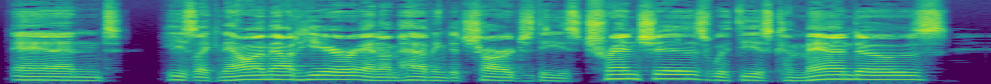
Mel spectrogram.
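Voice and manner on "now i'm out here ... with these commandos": ordinary talk, nothing marked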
